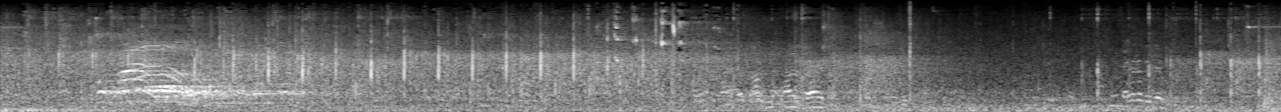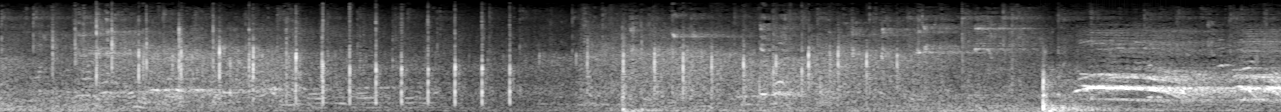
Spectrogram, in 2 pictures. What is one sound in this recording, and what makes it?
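Young men shout with excitement between rallies.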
